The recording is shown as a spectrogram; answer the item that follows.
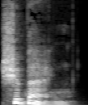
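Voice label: "shebang", British English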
